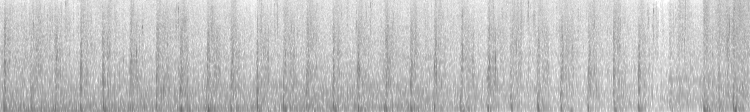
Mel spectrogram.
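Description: Footsteps run quickly through tall grass.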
